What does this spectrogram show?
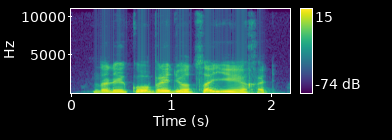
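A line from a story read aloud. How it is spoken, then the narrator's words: Laughing. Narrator (Russian): рассмеялся Эберхард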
